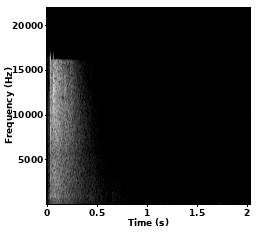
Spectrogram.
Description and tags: Queneau Claque
coup en metal compact
close, metal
